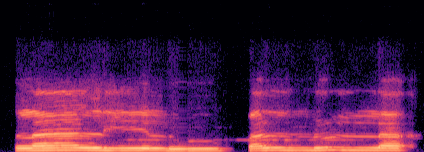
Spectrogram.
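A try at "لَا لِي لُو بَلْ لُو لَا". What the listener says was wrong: Balnya sukun, Bu. Sudah aja. Bal.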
